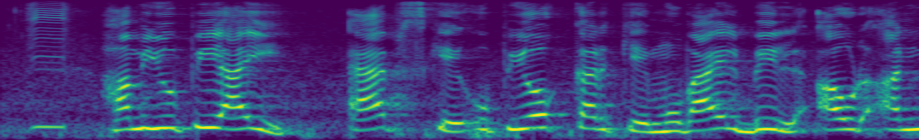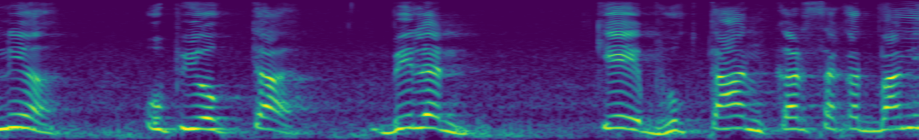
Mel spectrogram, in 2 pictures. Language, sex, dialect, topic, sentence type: Bhojpuri, male, Southern / Standard, banking, statement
